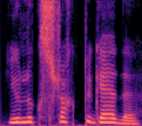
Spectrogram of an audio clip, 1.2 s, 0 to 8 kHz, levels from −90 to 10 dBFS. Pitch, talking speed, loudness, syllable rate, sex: 240 Hz, 205 wpm, -17 LUFS, 5.5 syllables/s, female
